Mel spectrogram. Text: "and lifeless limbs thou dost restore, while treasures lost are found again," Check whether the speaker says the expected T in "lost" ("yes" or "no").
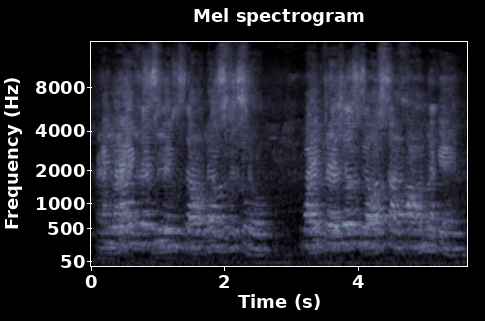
no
